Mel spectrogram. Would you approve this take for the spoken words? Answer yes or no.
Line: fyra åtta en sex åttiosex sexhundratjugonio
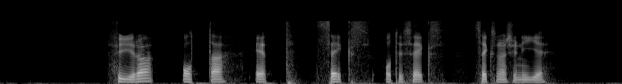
no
